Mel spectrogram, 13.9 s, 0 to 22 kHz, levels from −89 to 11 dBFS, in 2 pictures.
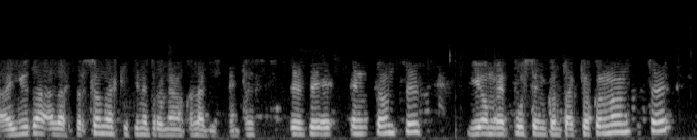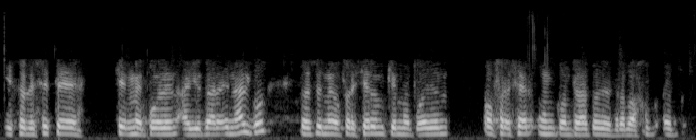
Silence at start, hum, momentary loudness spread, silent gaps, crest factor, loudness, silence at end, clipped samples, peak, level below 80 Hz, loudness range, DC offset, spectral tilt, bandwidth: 0 s; none; 7 LU; none; 14 dB; -19 LUFS; 0.2 s; under 0.1%; -4 dBFS; -64 dBFS; 3 LU; under 0.1%; -10.5 dB/octave; 3.9 kHz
